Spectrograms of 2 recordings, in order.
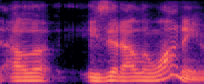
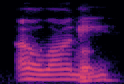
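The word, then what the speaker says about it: Aulani: He's at Aluwani, right?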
